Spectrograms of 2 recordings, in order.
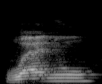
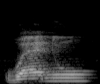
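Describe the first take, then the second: Both takes have the same delivery.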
